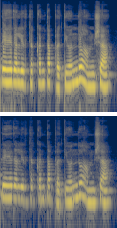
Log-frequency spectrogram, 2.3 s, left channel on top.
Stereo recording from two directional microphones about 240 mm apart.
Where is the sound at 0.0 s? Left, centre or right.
Left.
